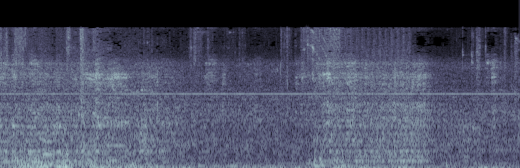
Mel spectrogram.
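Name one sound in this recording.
Video game gunshots and impacts crack in quick bursts.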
